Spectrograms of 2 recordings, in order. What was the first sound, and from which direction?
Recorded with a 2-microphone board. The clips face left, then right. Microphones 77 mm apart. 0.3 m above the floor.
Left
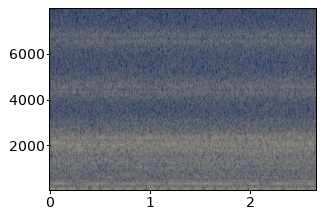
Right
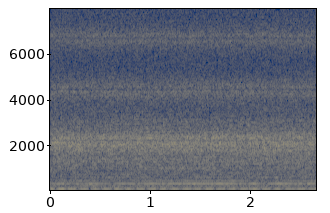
Only background noise.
